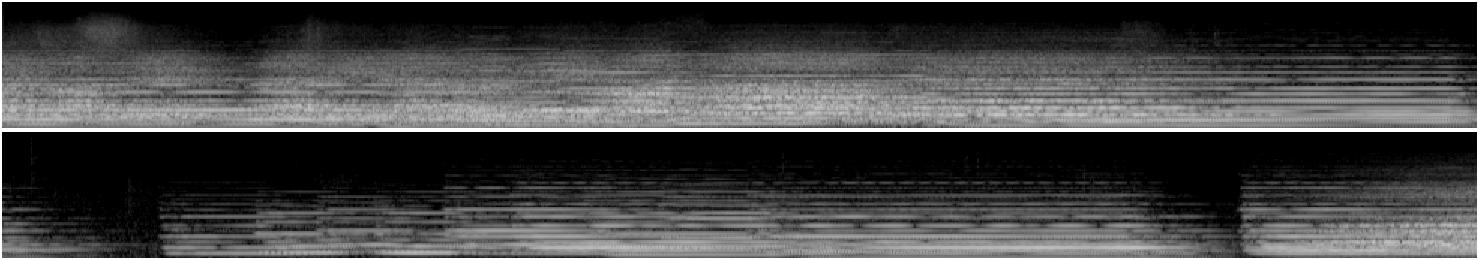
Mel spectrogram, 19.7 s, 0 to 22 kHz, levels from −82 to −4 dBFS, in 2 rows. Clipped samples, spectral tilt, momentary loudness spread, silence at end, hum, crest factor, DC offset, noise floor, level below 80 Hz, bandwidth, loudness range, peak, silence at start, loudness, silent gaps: under 0.1%; -6 dB/octave; 12 LU; 0 s; none; 16 dB; under 0.1%; -58 dBFS; -52 dBFS; 14 kHz; 10 LU; -10 dBFS; 0 s; -26 LUFS; none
